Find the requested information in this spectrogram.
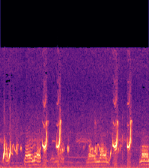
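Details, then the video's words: Night call of quail (batair): sharp hooked squeaks alternate with rougher, buzzy squawks. About six bursts sound in three seconds, with nothing else clearly heard. "batair rat wali awaz"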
